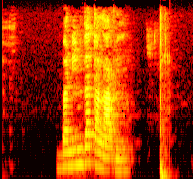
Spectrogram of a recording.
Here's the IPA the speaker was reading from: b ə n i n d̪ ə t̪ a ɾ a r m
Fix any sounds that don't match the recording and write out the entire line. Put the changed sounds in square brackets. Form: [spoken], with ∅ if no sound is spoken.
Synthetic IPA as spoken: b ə n i [m] d̪ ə t̪ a [l] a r [n]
